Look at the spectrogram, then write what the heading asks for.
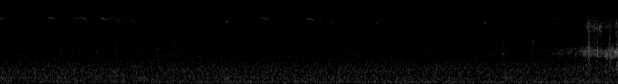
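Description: Near-quiet outdoor ambience with a small bird chirping faintly: short, high, downward-sliding notes repeated many times. About a second before the end, a louder scratchy rustling with clicks starts.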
